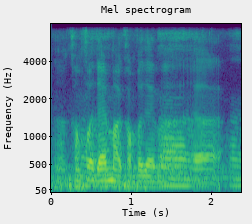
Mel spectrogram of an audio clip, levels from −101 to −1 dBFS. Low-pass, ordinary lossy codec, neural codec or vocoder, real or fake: 7.2 kHz; none; none; real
